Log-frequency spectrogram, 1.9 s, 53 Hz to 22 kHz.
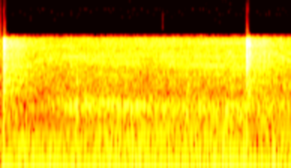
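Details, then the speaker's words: New replacement fuel pump for a 2002 Ford Focus (old pump dead, no fuel pressure), powered on the bench: steady, even low hum with no knocks or grinding; pump motor spinning normally. "and uh when I hook it up oh yeah you can hear it running listen to"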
